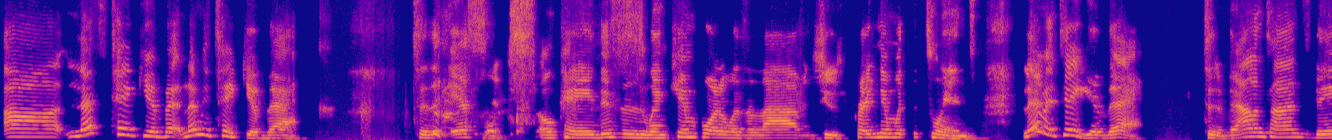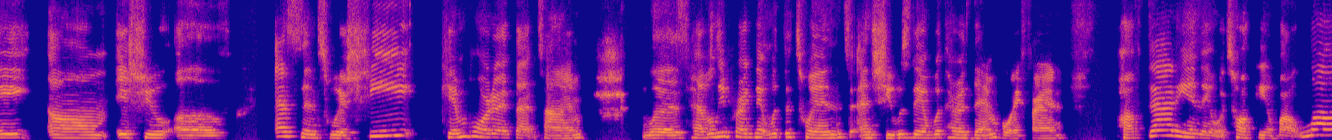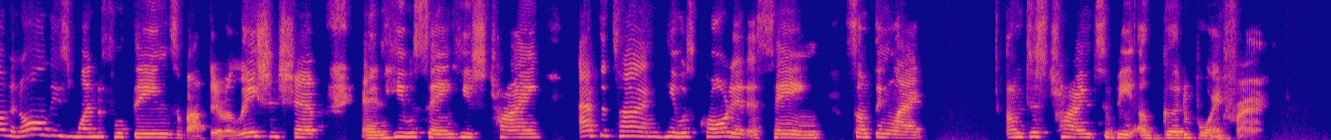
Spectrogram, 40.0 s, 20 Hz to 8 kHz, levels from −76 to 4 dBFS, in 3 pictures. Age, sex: 30-49, female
